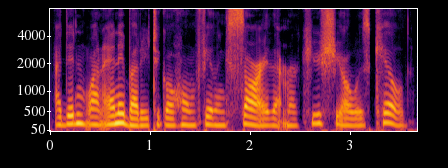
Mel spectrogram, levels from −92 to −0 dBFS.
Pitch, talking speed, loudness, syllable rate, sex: 180 Hz, 210 wpm, -17 LUFS, 6.0 syllables/s, female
